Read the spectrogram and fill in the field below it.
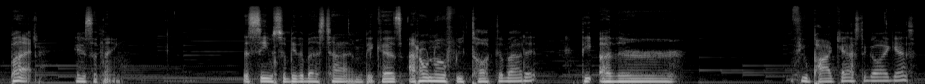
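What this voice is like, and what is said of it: Soft, quiet radio voice. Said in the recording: “I've got my soft radio voice on, as my papa is sleeping”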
